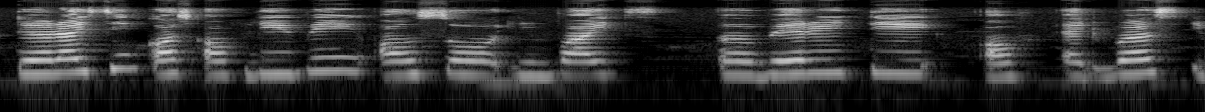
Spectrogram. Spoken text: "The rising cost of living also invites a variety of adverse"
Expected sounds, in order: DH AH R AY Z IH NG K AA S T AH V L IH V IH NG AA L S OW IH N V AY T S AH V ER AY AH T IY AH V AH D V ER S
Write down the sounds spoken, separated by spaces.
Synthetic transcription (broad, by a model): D AH R AY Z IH NG K AA S AH F L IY V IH NG AA L S OW IH N V AY T S AH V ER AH T IY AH F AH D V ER S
